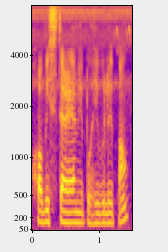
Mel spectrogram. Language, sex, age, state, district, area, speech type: Assamese, male, 30-45, Assam, Lakhimpur, rural, spontaneous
